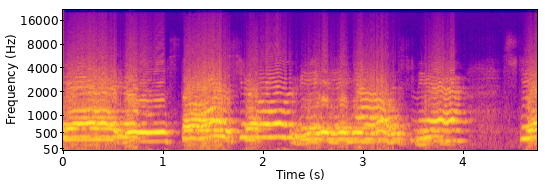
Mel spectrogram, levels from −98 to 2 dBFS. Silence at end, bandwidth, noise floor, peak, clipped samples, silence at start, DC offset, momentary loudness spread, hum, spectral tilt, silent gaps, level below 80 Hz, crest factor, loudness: 0 s; 13.5 kHz; -35 dBFS; 0 dBFS; 0.5%; 0 s; under 0.1%; 6 LU; none; -5.5 dB/octave; none; -38 dBFS; 6 dB; -6 LUFS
